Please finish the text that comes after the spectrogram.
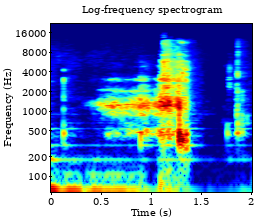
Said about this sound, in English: sorry, I'm slurping a quick sip so that I don't pass out mid cast.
